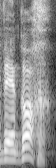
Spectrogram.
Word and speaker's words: van Gogh: was born in Antwerp she says to say it like this Vincent van Gogh and she coughs as she says it van Gogh van Gogh but Miss cook says van Gogh we are March single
